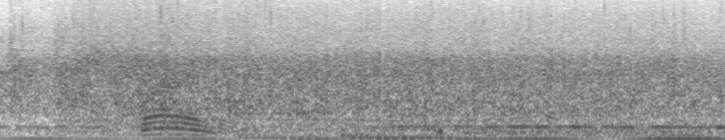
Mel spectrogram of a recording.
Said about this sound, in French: Ce jour-là, le président américain a fait applaudir l'émir du Koweït.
